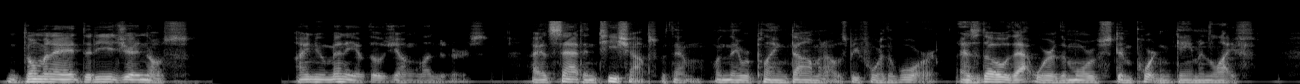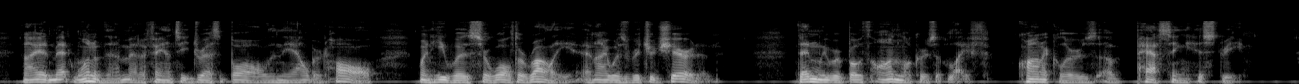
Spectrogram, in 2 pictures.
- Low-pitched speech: Yes, low, 105 Hz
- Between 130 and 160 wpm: No, average, 170 wpm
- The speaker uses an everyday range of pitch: Yes, average, 3.2 semitones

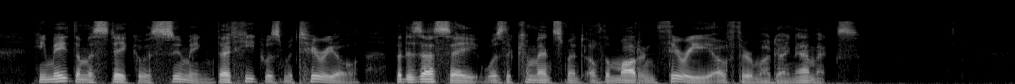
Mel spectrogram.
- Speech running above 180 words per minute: No, slow, 135 wpm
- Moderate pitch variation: Yes, average, 4.7 semitones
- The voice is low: Yes, very low, 95 Hz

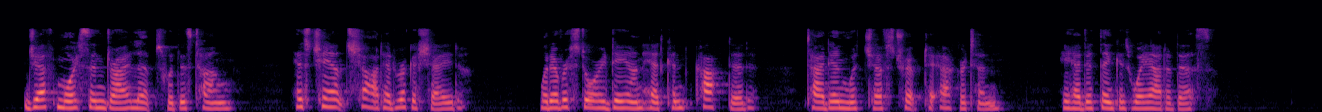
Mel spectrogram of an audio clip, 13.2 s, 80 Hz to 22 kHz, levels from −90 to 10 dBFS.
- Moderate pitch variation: No, narrow, 2.0 semitones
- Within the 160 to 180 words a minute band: No, average, 150 wpm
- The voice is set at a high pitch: Yes, high, 225 Hz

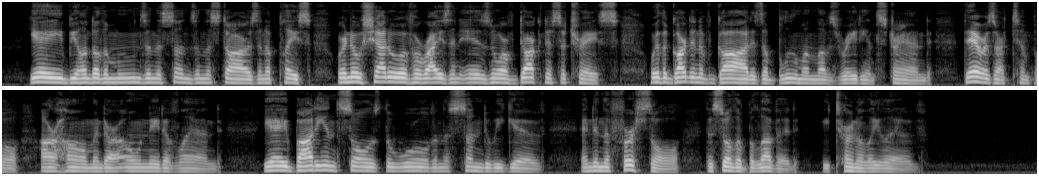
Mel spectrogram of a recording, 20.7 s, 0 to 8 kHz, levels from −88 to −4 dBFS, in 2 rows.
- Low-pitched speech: Yes, low, 130 Hz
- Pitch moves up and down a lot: No, average, 3.6 semitones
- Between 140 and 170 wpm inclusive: No, fast, 205 wpm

